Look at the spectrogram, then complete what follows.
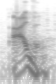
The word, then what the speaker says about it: Ivan: How do you say it in Bosnia? In Bosnian. Ivan.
